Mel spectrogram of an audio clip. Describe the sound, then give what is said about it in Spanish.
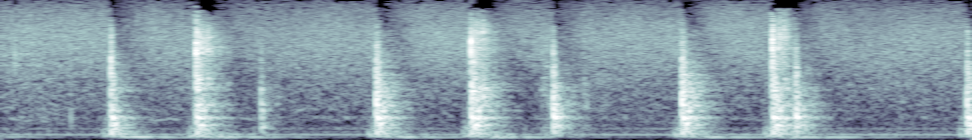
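Hammer blows drive nails into wooden boards, nailing two missing boards onto a boat being repaired, in a steady, irregular series of about ten sharp thwacks, each with a brief woody ring, with no talking. “Vamos a clavetearle dos tablas que faltan por aquí nomás.”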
